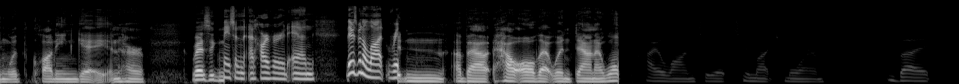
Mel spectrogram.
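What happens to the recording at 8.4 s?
At 8.4 s the speech has almost disappeared. The drop begins at 6.18 s, just after "that went down I", and lasts to the end at 9.60 s. The likely cause is one channel inverted. One stereo channel has flipped polarity. When the two channels are summed to mono, the centred voice cancels itself out. The level falls by about 36 dB. Only a faint residue of the channel difference remains.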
